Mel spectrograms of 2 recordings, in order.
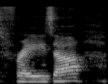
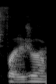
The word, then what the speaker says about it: Fraser: He has a British accent, so he says Fraser, but it's Fraser, I'm going to say, because it makes me have a lisp when I try to pronounce it with its accent.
